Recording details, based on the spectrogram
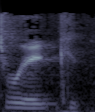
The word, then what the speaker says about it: Regan: Yes, Regan. Yeah. It's spelled the same way as Reagan, but it was not.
